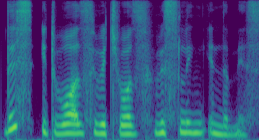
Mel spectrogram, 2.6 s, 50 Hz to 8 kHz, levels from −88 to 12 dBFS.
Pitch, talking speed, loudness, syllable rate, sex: 200 Hz, 210 wpm, -18 LUFS, 4.1 syllables/s, female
